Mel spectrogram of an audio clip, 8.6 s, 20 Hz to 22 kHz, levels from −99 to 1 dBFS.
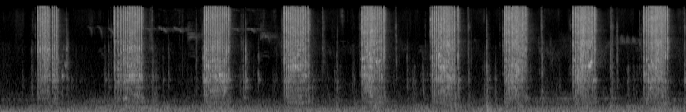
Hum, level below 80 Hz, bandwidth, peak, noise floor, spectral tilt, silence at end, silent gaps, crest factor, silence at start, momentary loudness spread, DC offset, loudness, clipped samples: none; -60 dBFS; 17.5 kHz; -10 dBFS; -59 dBFS; 1.5 dB/octave; 0 s; none; 26 dB; 0.45 s; 10 LU; under 0.1%; -31 LUFS; under 0.1%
